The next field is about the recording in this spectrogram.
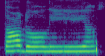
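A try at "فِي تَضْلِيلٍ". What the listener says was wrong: Tidak mantul, jangan tadlil. Fi tadlil. Tadlil.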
